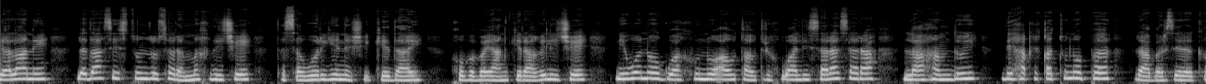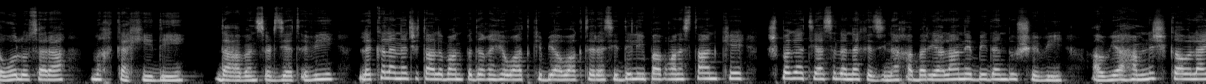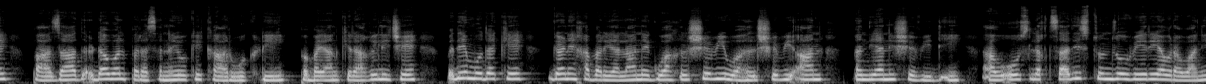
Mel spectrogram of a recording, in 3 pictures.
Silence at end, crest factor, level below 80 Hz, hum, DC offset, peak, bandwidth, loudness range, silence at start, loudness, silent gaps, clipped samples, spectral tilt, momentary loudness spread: 0 s; 12 dB; -52 dBFS; none; under 0.1%; -4 dBFS; 14 kHz; 1 LU; 0 s; -18 LUFS; none; under 0.1%; -6 dB/octave; 5 LU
